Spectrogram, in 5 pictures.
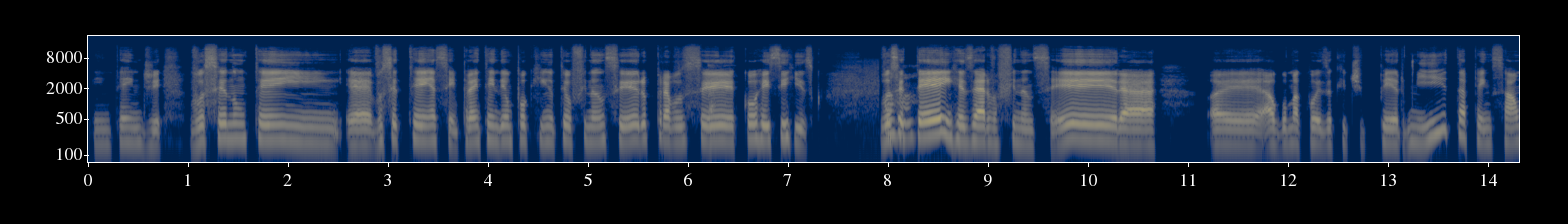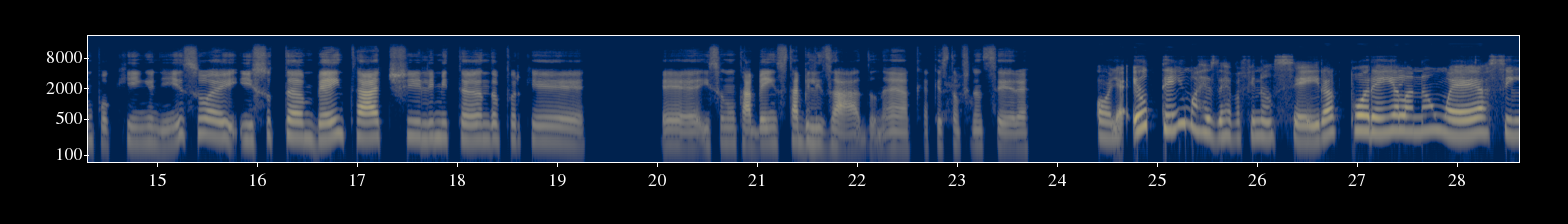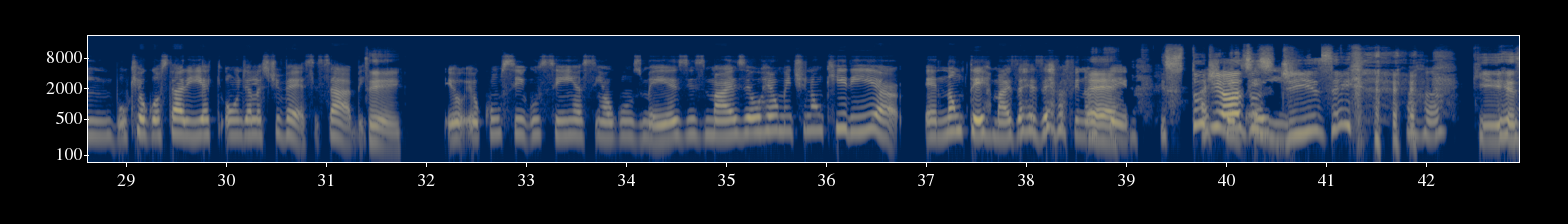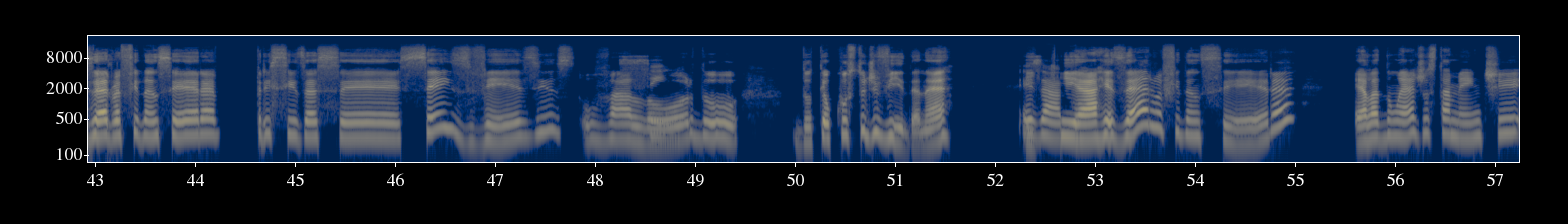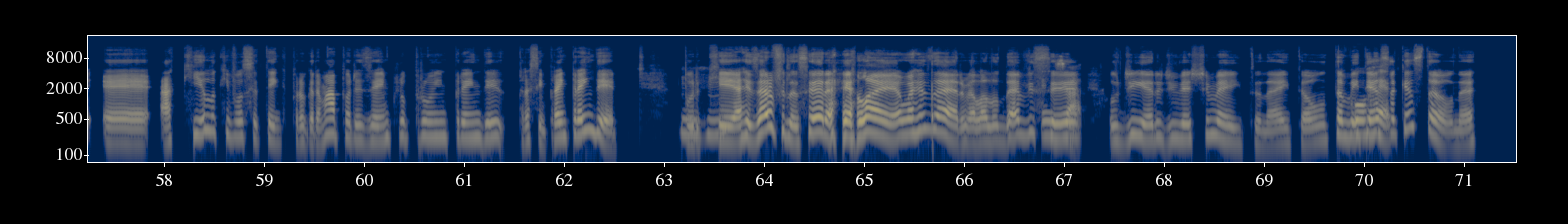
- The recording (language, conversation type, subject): Portuguese, advice, Como equilibrar a segurança financeira com oportunidades de crescimento na carreira?
- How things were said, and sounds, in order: tapping; other background noise; laughing while speaking: "reserva financeira"; laugh; laughing while speaking: "ela é uma reserva"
